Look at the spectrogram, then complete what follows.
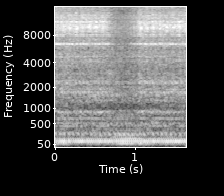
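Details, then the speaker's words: Vauxhall Insignia power steering, with the steering dragging on its own toward the end of the stroke: a steady low hum with a faint droning whine over the idle as the pump strains, a failing power steering pump. "And by the time you get to the end of the stroke, you can actually start to hear the power steering pump."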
